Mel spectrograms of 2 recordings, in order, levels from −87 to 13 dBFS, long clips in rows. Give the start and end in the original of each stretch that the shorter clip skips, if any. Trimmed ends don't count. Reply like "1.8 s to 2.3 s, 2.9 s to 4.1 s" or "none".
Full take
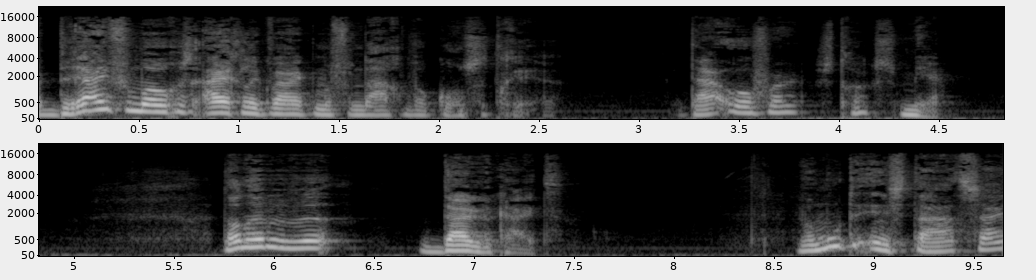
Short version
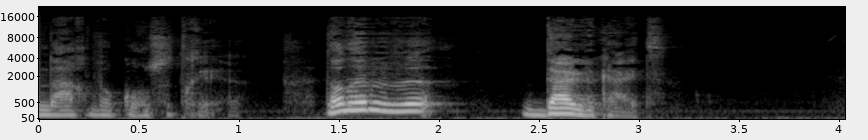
2.8 s to 5.5 s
